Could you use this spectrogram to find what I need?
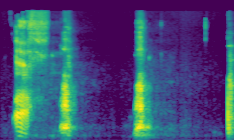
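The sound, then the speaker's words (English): A male dog barks four times at uneven intervals, each bark loud and sharp, with brief silences in between and no other sounds. “See, I want to turn around and see what he's barking at, but I can't because then you'll see my ponytail and then you'll make fun of my ponytail again.”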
